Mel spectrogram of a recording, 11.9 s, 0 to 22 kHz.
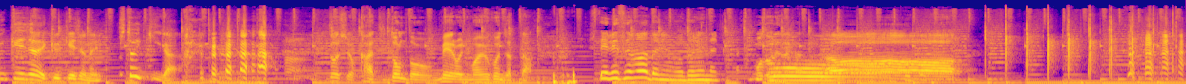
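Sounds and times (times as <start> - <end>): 
speech: 0.0 - 2.7, 3.3 - 9.5
laughter: 1.8 - 3.1, 11.2 - 11.8
hand clapping: 9.7 - 11.8.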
